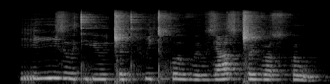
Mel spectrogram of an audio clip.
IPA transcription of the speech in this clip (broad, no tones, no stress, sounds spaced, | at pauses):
r iː z ɯː tʲ rʲ ɯː y̯ ǀ ø tʲ f i tʲ χʷ i u̯ v ø v z æ sˤ ǀ y v u sˤ h u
